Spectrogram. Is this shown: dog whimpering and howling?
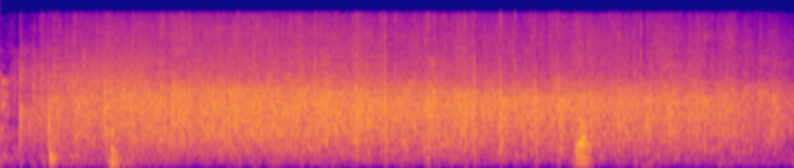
no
